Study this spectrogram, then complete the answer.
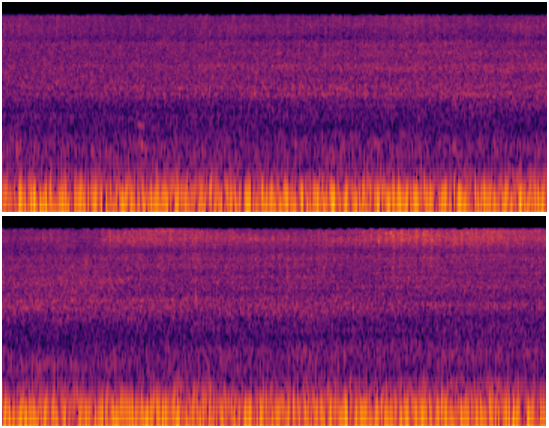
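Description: Floodwater of a swollen river rushes and roars.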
